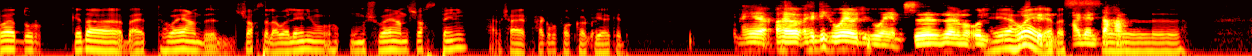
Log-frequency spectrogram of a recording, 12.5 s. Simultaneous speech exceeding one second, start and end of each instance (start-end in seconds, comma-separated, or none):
9.9-11.3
